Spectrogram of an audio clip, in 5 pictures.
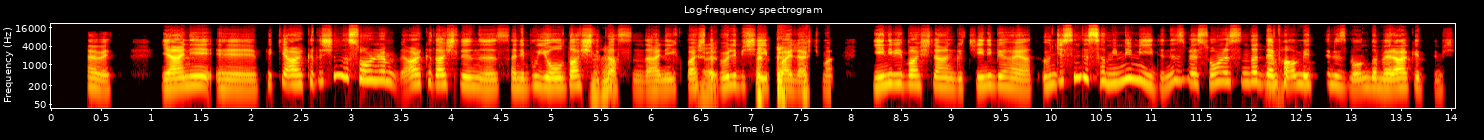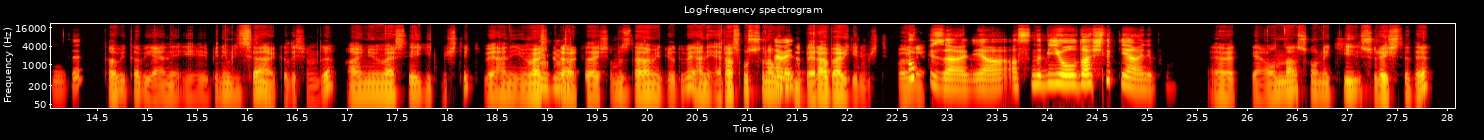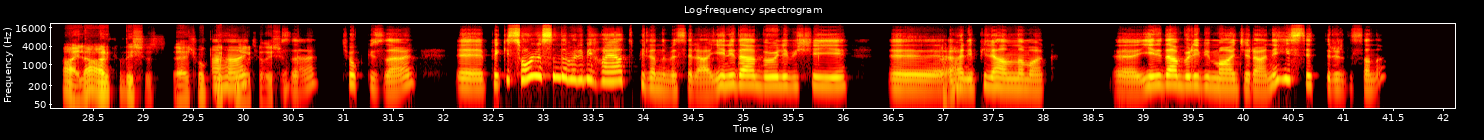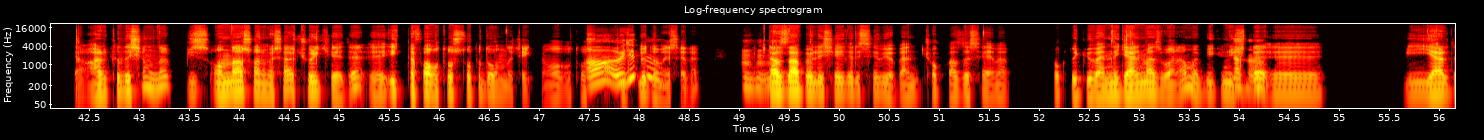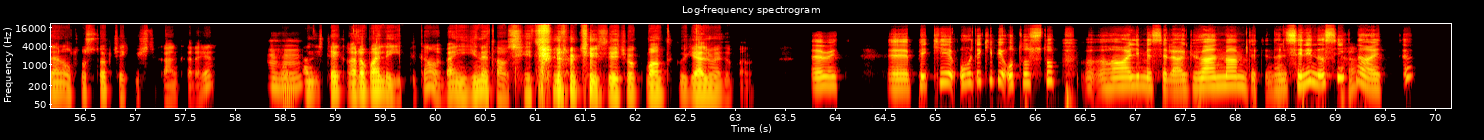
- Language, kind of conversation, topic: Turkish, podcast, En unutulmaz seyahat deneyimini anlatır mısın?
- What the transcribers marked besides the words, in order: chuckle; laughing while speaking: "devam"; unintelligible speech; tapping; laughing while speaking: "etmiyorum kimseye"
